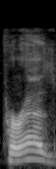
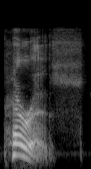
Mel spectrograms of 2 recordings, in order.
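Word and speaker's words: Pérez: it's like and like everyone says George George Perez but it's George Perez George yeah you got to put the syllable you got to put the emphasis on the first syllable so you can pronounce it just right and and when you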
